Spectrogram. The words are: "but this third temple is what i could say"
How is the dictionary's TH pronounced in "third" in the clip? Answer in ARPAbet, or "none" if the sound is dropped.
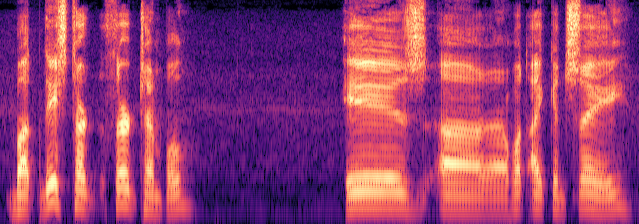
TH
